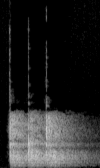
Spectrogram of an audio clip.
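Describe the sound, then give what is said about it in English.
A gavel raps three times in quick succession, sharp, each knock blending into a lingering, slowly fading resonance; nobody speaks. “so this is the sound of a gavel on this.”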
